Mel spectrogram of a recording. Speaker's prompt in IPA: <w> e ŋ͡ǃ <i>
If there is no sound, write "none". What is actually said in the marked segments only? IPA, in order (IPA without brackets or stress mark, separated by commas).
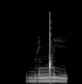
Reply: b, i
